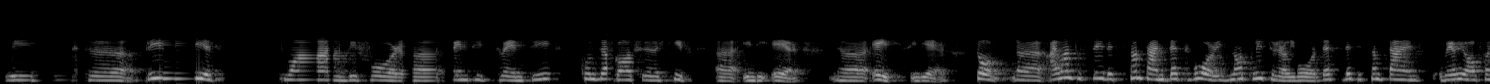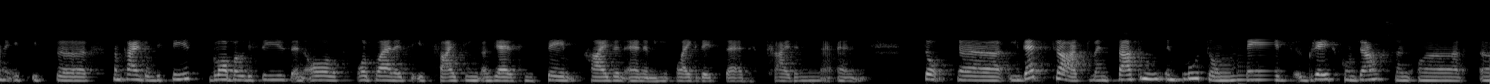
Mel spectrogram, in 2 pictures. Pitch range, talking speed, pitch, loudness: 175-230 Hz, 160 wpm, 195 Hz, -34 LUFS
